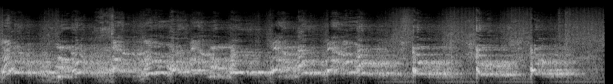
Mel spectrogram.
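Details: Several dogs with the zoomies at Doggie Oasis Day Care in Las Vegas, Nevada, on October 5, 2009, keep up a constant overlapping chorus of high yips and sharp barks, some with a harmonic, whiny tone, and a few louder bursts near the end.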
